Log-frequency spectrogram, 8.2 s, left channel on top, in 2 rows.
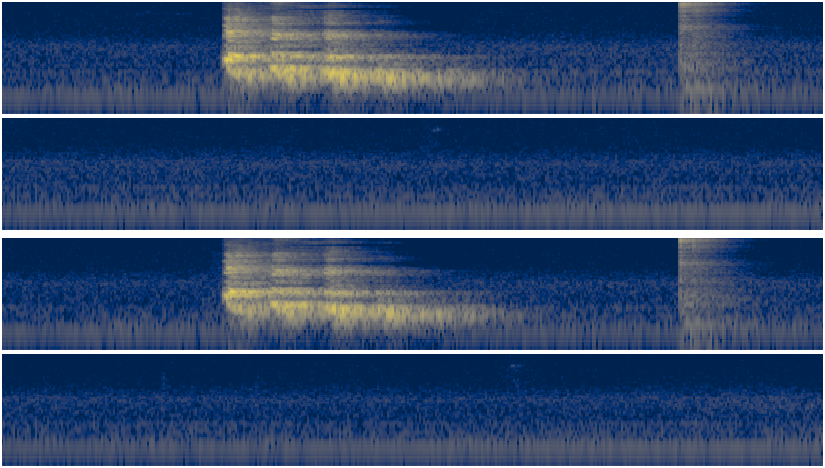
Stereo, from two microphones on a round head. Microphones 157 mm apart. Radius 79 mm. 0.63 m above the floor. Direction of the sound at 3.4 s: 20° right (ahead or behind).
